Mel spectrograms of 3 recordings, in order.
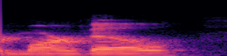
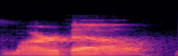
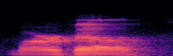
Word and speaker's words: Mar-Vell: I think it might just confuse people because, she was like a scientist, and then she befriended the Kree warrior Mar-Vell. Yeah, it was Mar-Vell, not Marvel. Mar-Vell. It's subtle.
